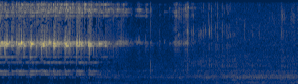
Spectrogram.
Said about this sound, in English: We may have forgotten that we have our little alleluia bells in our resurrection eggs.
